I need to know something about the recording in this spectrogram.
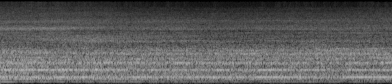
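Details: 1992 Hoover Elite II Total System Performance 650 upright vacuum, model U4689-910, bought used, motor untouched: loud steady high whir at constant pitch, no grinding or surging. Runs very smooth and sounds good.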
